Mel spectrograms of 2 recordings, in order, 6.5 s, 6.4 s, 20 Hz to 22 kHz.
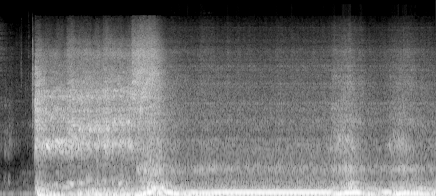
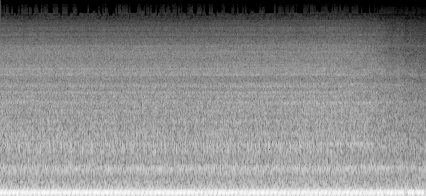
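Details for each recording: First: Chevy 350 small block (mini starter, erratic overheating) cold start after shimming starter and reconnecting wire at bell housing bolt: cranks briefly, catches into lumpy cold idle, slight gear chatter, less than before; owner wonders if starter alignment was the cause, earlier suspected cracked ring gear. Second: Mystery 350 Chevy small block after shimming the mini starter. The shriek is gone, but overheating and smoke on one side remain. Steady, even low idle rumble with no starter squeal, running smoothly.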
